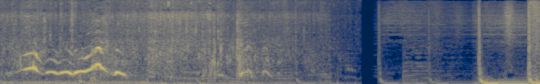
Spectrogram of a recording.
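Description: Water splashes and sloshes as women bathe in a lake, with voices calling out over it at first, then a brief lull before a few more bursts of splashing.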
